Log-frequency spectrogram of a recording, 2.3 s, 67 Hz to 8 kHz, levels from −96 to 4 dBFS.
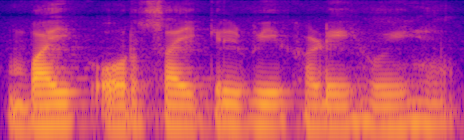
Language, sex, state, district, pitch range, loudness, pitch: Hindi, male, Uttar Pradesh, Saharanpur, 110-115 Hz, -22 LUFS, 110 Hz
